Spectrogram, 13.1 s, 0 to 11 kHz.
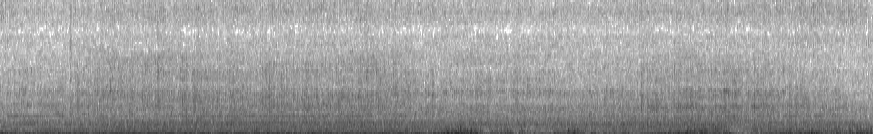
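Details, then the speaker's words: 2016 Peterbilt 579, Paccar MX diesel (MX13/MX455) with Eaton automatic transmission, hood open at engine: steady even low idle rumble, no knocks or misses, brief handling noise midway; no unusual noises, smoke or blow-by from oil filler cap; healthy idle. "It appears to be running excellent. No unusual noises, no smoke out of the tailpipe, no blow by coming out of the oil filler cap. Everything appears to be good."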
